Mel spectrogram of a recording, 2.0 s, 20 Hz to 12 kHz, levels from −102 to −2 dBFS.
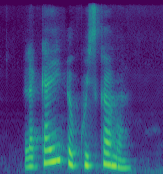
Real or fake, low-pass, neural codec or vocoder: fake; 10.8 kHz; codec, 24 kHz, 1.2 kbps, DualCodec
